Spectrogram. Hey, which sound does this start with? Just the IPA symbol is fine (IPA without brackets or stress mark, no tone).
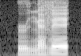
ɹ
